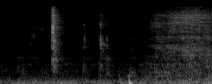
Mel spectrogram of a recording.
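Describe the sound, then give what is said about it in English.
Scissors snip off rough edges with a few quiet, crisp cuts, followed by a soft, steady hiss. “Maybe just cut off these rough edges.”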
